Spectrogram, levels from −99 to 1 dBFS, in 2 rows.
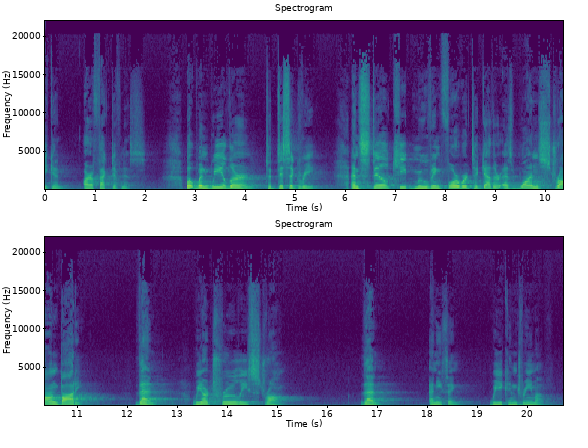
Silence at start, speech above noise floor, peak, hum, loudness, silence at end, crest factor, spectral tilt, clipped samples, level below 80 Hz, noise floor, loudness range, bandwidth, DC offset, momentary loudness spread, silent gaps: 0 s; 41 dB; -12 dBFS; none; -29 LUFS; 0.4 s; 18 dB; -5 dB/octave; under 0.1%; -78 dBFS; -69 dBFS; 8 LU; 18.5 kHz; under 0.1%; 17 LU; none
